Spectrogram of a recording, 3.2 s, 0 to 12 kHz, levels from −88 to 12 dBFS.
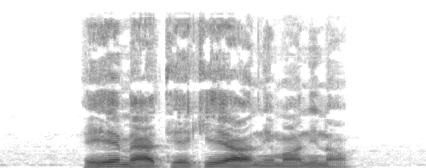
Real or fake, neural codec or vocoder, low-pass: fake; vocoder, 44.1 kHz, 128 mel bands every 512 samples, BigVGAN v2; 10.8 kHz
